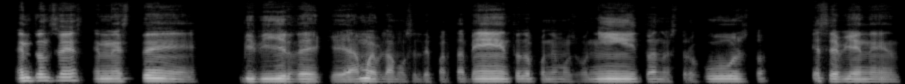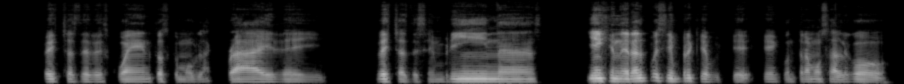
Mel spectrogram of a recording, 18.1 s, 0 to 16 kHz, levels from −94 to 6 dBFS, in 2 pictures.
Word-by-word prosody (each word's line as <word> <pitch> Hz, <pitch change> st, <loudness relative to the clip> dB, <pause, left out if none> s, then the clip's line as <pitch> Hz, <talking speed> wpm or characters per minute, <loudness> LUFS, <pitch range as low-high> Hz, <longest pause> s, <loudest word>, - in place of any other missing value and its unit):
Entonces, 145 Hz, +3 st, +2 dB
en 115 Hz, 0 st, 0 dB
este 115 Hz, -3 st, +2 dB, 0.4 s
vivir, 110 Hz, 0 st, +2 dB
de 105 Hz, -2 st, 0 dB
que 100 Hz, +1 st, -5 dB
amueblamos 105 Hz, -3 st, -1 dB
el 100 Hz, -, -23 dB
departamento, 110 Hz, +2 st, 0 dB
lo 115 Hz, -1 st, -5 dB
ponemos 105 Hz, -1 st, -16 dB
bonito 110 Hz, +1 st, +2 dB
a -, -, -5 dB
nuestro 100 Hz, -2 st, -18 dB
gusto, 115 Hz, +1 st, -3 dB, 0.4 s
que -, -, -8 dB
se 110 Hz, -, -1 dB
vienen 105 Hz, -2 st, -5 dB, 0.5 s
fechas 105 Hz, -2 st, -4 dB
de 100 Hz, -1 st, -6 dB
descuentos 105 Hz, +1 st, -7 dB
como 100 Hz, -1 st, -14 dB
Black 105 Hz, +6 st, -18 dB
Friday, 100 Hz, -1 st, -4 dB, 0.5 s
fechas 105 Hz, -3 st, +1 dB
decembrinas. 110 Hz, +2 st, +1 dB, 0.4 s
Y 120 Hz, -, +6 dB
en 125 Hz, -, +11 dB
general, 120 Hz, +1 st, +5 dB
pues 140 Hz, -2 st, -4 dB
siempre 125 Hz, +1 st, -1 dB
que 105 Hz, -4 st, -5 dB, 0.2 s
que 100 Hz, -, -9 dB
que 105 Hz, 0 st, -10 dB
encontramos 100 Hz, +1 st, -11 dB
algo, 100 Hz, -3 st, -5 dB
105 Hz, 120 wpm, -27 LUFS, 100-115 Hz, 0.5 s, en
